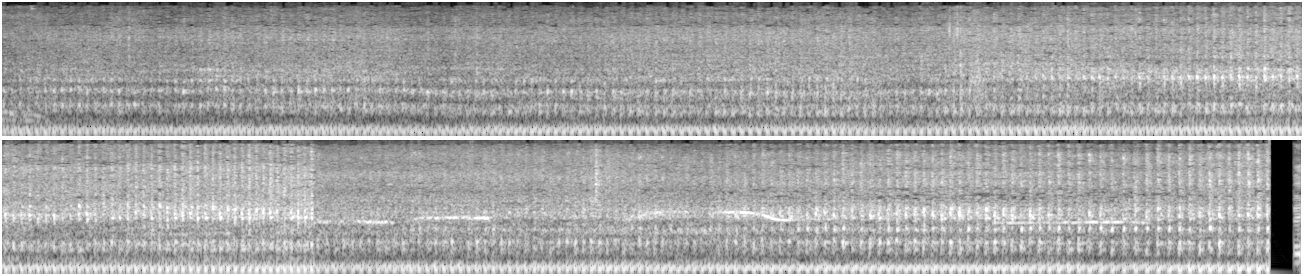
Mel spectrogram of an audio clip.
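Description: A tractor engine runs in a farm field with a steady low mechanical drone, near and fairly loud, holding even for the whole stretch until a sudden cutoff at the very end.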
